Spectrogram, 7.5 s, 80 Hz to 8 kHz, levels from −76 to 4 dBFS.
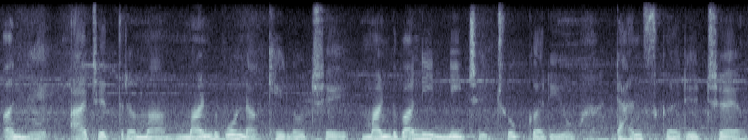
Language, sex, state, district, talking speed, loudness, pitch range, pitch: Gujarati, female, Gujarat, Gandhinagar, 95 wpm, -14 LUFS, 150-170 Hz, 160 Hz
